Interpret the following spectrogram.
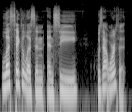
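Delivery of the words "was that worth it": ordinary delivery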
